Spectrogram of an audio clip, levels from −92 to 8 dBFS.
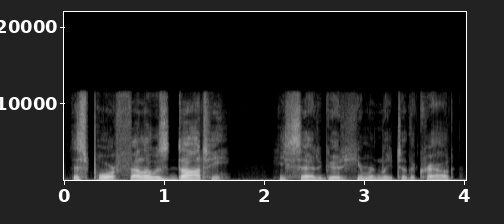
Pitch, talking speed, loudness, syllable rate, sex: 110 Hz, 180 wpm, -20 LUFS, 5.0 syllables/s, male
